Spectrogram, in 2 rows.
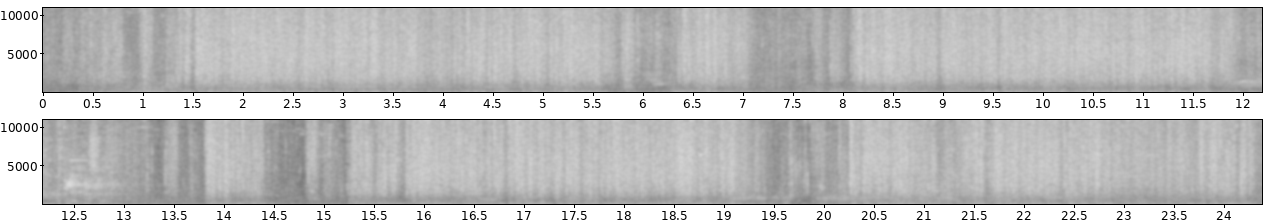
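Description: Turret gunfire in Path of Exile 2 rattles in dense, sustained bursts, a near-constant barrage of loud shots with brief gaps every few seconds.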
